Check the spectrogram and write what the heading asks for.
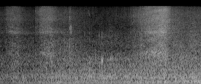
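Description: Wave brush bristles rubbing across short, coarse hair in brushing strokes around the crown: a continuous scratchy hiss that swells about one and a half seconds in.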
